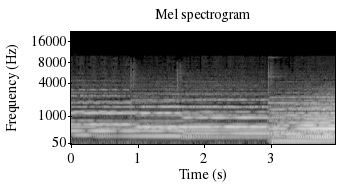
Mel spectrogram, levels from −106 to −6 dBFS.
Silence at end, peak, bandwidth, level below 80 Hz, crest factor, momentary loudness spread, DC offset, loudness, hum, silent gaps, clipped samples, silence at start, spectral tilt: 0 s; -10 dBFS; 8.2 kHz; -56 dBFS; 16 dB; 7 LU; under 0.1%; -29 LUFS; none; none; under 0.1%; 0 s; -8.5 dB/octave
